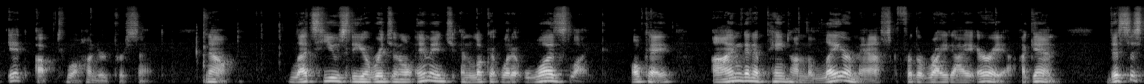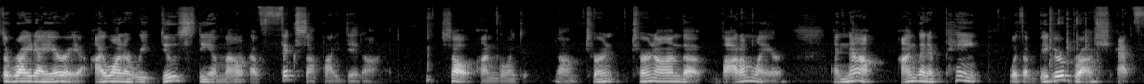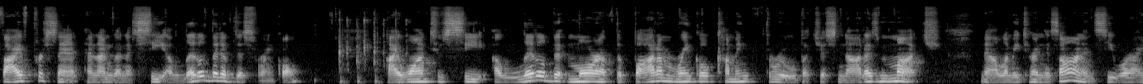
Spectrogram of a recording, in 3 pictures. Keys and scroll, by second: 21.7-22.1 typing, 26.1-26.6 typing.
